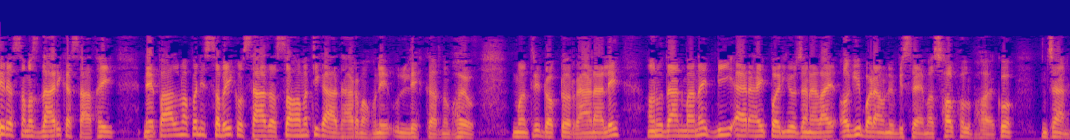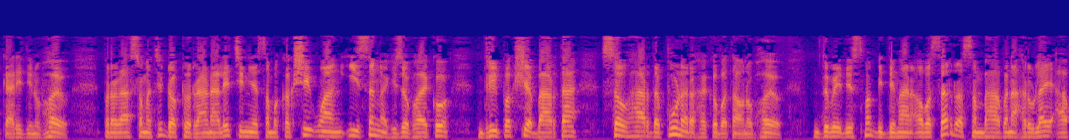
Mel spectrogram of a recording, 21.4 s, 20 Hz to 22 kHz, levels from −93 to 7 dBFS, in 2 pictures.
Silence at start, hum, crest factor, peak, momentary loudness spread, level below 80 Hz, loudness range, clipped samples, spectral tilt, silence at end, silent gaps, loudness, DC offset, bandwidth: 0 s; none; 16 dB; -4 dBFS; 5 LU; -56 dBFS; 2 LU; under 0.1%; -4.5 dB/octave; 0 s; none; -20 LUFS; under 0.1%; 8 kHz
